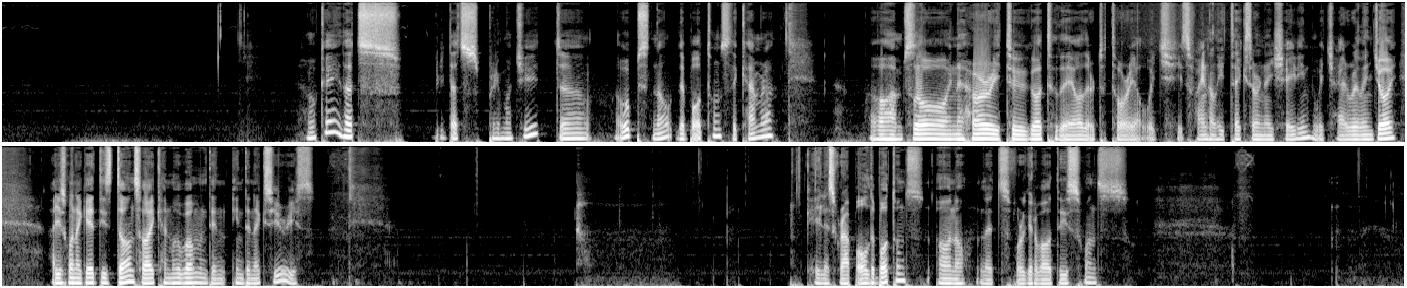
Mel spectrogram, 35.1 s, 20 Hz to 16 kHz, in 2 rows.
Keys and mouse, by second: 1.3-5.4 middle drag, 5.4-6.5 drag, 6.2 KP_Decimal, 6.5 right click, 8.1-11.2 right drag, 11.2 z, 11.8-14.1 middle drag, 14.1 right click, 14.6 KP_1, 15.4 z, 19.4 g, 20.6-21.6 drag, 21.6-27.6 middle drag, 22.3-23.3 drag, 22.3-23.3 right drag, 27.6 right click, 27.8 middle click, 28.7-30.7 right drag, 30.7 middle click, 30.7 z, 31.2 b, 33.7 Tab, 34.3 Tab.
